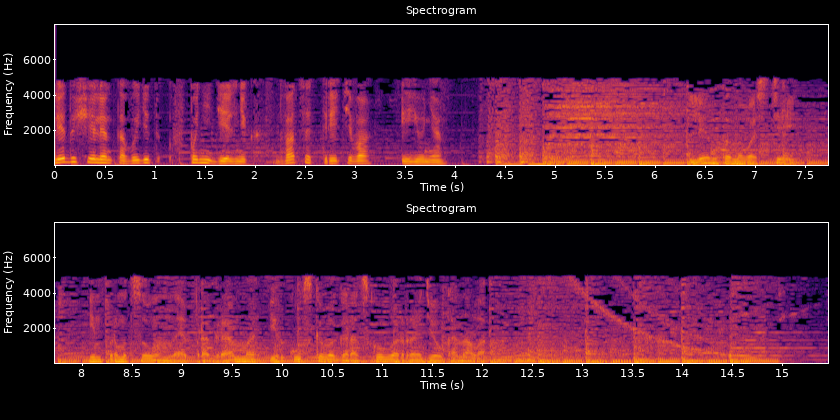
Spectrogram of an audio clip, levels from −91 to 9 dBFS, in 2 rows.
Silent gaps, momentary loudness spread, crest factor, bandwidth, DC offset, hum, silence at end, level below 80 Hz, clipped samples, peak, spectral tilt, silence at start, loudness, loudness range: none; 7 LU; 16 dB; 5.2 kHz; under 0.1%; none; 0 s; -28 dBFS; under 0.1%; 0 dBFS; -12.5 dB/octave; 0 s; -18 LUFS; 2 LU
